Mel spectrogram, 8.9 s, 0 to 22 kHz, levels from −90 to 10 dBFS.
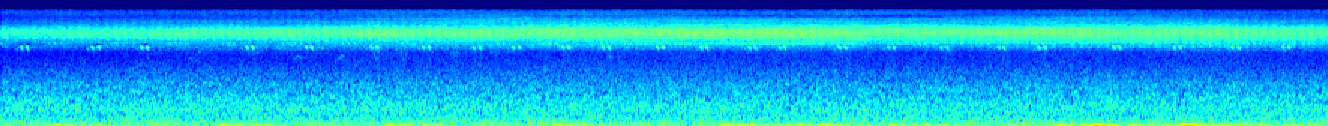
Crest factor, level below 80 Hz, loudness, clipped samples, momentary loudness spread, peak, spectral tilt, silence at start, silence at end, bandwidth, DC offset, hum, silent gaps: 16 dB; -40 dBFS; -28 LUFS; under 0.1%; 6 LU; -14 dBFS; -1.5 dB/octave; 0 s; 0 s; 16 kHz; under 0.1%; none; none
